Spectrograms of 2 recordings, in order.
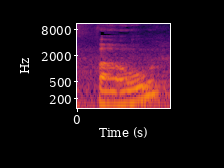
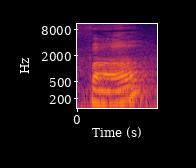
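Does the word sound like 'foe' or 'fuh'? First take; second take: foe; fuh. First: The vowel is a long 'oh' sound. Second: The vowel is a short 'uh' sound. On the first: The speaker calls it wrong. "Most of you probably pronounce it as pho. It's spelled P H O. It is not pronounced like that" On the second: The speaker calls it right. "think you're saying the F word and then stop before the K"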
